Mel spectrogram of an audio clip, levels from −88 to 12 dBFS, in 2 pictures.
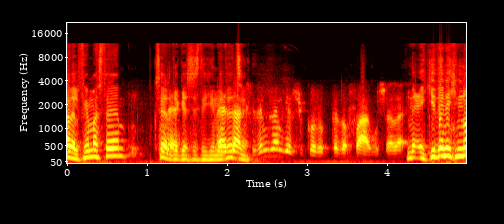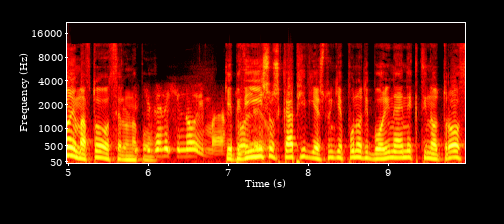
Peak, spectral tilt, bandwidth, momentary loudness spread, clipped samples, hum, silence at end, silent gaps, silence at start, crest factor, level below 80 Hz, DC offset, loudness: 0 dBFS; -6 dB/octave; 12.5 kHz; 12 LU; 0.1%; none; 0 s; none; 0 s; 12 dB; -42 dBFS; under 0.1%; -13 LUFS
